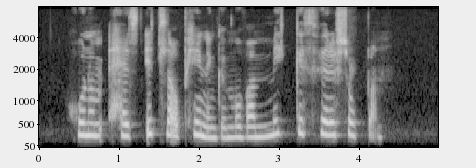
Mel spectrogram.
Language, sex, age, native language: Icelandic, female, 20-29, German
